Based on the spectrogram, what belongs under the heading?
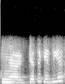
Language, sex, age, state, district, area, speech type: Urdu, female, 18-30, Bihar, Supaul, rural, conversation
